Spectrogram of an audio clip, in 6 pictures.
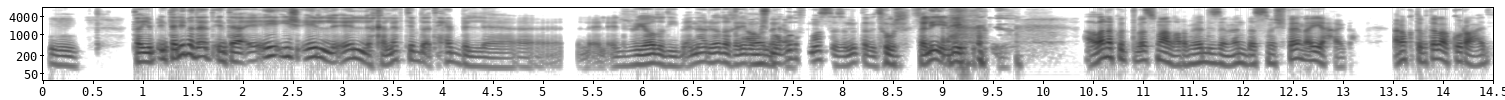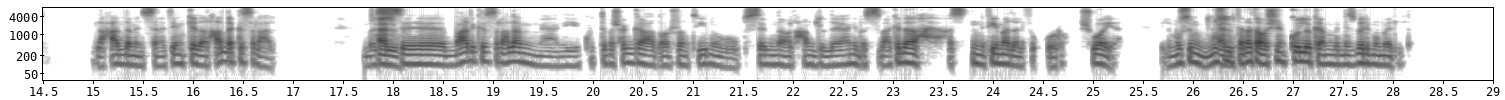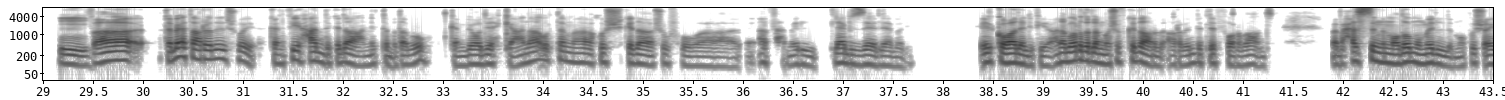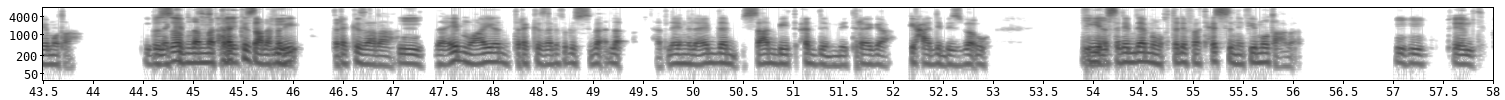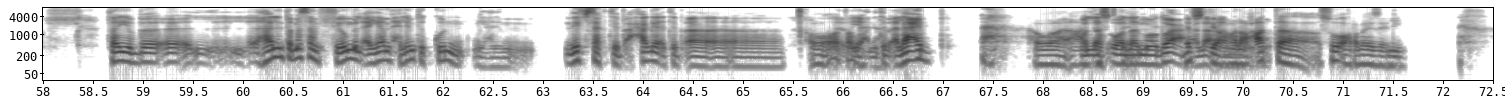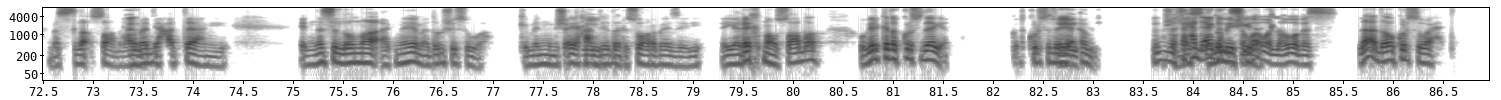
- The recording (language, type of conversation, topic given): Arabic, podcast, لو حد حب يجرب هوايتك، تنصحه يعمل إيه؟
- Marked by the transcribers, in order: laughing while speaking: "ما أنت بتقول، فليه ليه؟"; laugh; horn; tsk; chuckle; chuckle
